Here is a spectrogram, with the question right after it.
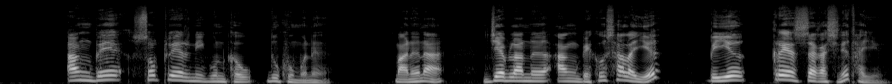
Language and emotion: Bodo, disgusted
